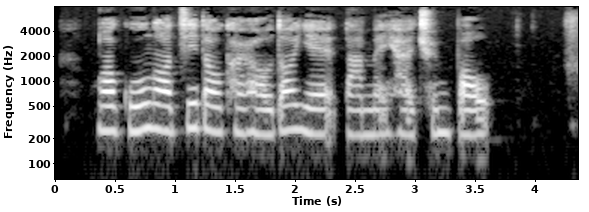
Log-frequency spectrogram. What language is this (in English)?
Cantonese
